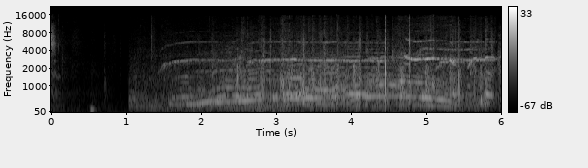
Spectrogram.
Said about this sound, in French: C'est sous les applaudissements de ses soutiens que le père de la petite fille agressée est sorti du tribunal, un soulagement pour son avocat.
